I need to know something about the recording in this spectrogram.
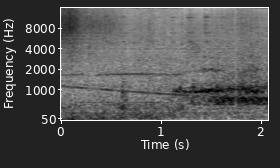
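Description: Storm sound effects of a truck skidding and sliding sideways: a slowly falling whine over rushing noise, which thickens after about a second.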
